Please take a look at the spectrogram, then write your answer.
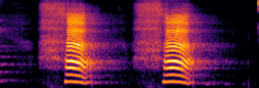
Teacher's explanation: ha keluarnya dari tenggorokan paling tengah ya, tenggorokan tengah. Halus, bersih, seperti tidak ada kotoran sama sekali.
